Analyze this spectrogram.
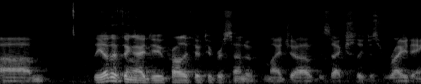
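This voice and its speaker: A man with a Chicago-area accent talks at a fairly quick pace. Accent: Chicago-area American English. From US Midwest, Chicago area. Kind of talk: interview testimony; casual interview chat. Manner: halting, many fillers and repeats.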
